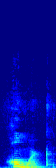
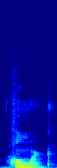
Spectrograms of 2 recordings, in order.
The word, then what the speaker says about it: homework: And again, a stress on the first syllable, homework, homework.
